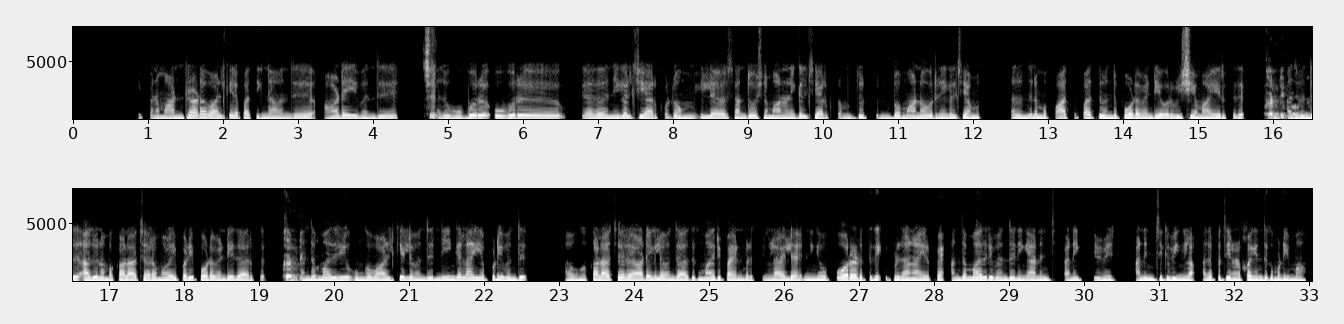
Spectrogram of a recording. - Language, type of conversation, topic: Tamil, podcast, தங்கள் பாரம்பரிய உடைகளை நீங்கள் எப்படிப் பருவத்துக்கும் சந்தர்ப்பத்துக்கும் ஏற்றபடி அணிகிறீர்கள்?
- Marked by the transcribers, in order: tapping; other background noise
